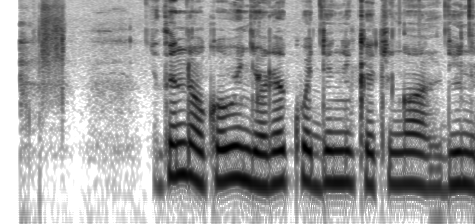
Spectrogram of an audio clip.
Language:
Luo (Kenya and Tanzania)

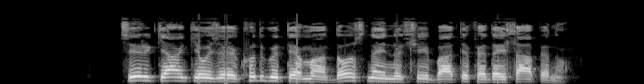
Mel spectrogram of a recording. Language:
Gawar-Bati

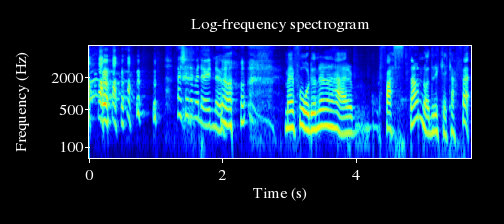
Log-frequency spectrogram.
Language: Swedish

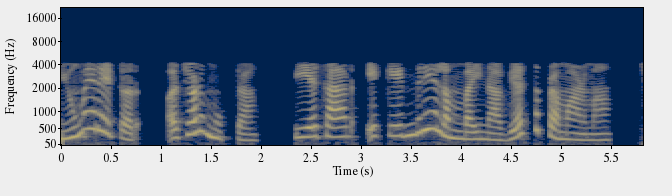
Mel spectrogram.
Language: Gujarati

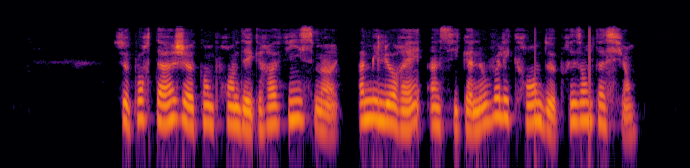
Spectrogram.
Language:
French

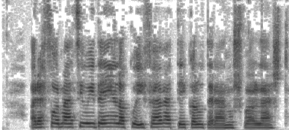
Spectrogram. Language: Hungarian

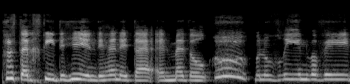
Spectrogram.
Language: Welsh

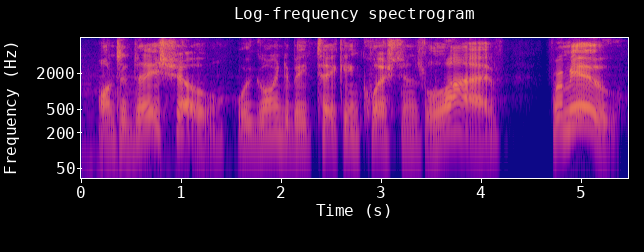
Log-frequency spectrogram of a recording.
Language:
English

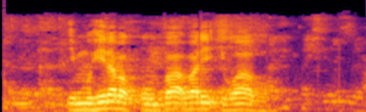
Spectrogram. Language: Kinyarwanda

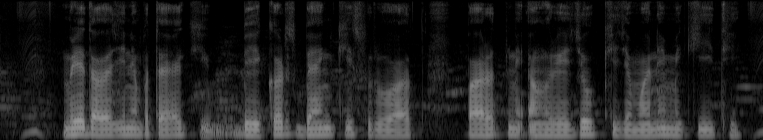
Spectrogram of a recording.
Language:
Hindi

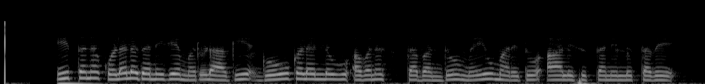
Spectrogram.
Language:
Kannada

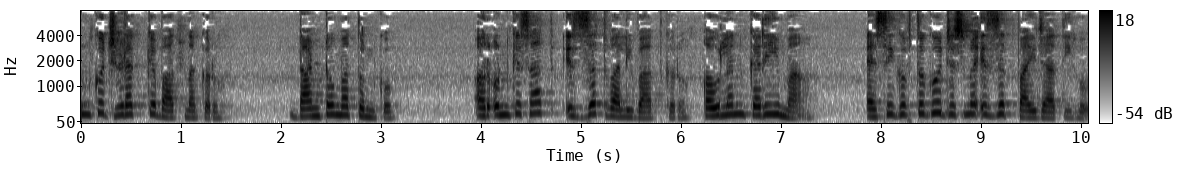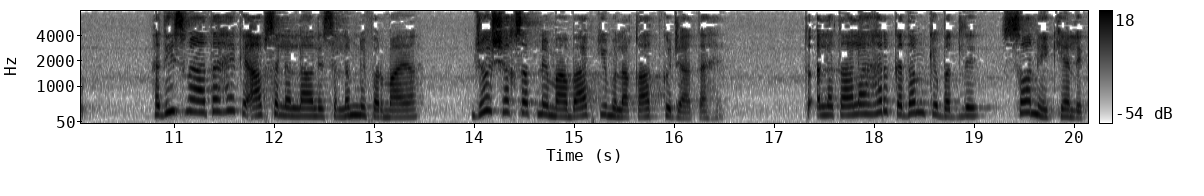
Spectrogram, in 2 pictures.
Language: Urdu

